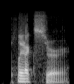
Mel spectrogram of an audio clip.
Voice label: "plexor", American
